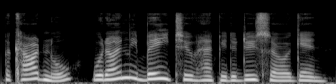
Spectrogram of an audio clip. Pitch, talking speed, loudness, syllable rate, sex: 210 Hz, 195 wpm, -15 LUFS, 4.9 syllables/s, female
